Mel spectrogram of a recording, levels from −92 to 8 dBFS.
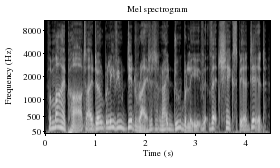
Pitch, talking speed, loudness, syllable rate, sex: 135 Hz, 225 wpm, -20 LUFS, 5.7 syllables/s, male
